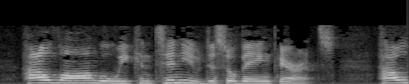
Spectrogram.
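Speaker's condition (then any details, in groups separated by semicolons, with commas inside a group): No condition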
